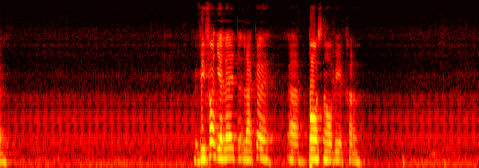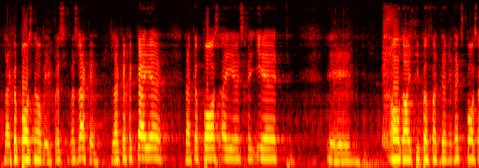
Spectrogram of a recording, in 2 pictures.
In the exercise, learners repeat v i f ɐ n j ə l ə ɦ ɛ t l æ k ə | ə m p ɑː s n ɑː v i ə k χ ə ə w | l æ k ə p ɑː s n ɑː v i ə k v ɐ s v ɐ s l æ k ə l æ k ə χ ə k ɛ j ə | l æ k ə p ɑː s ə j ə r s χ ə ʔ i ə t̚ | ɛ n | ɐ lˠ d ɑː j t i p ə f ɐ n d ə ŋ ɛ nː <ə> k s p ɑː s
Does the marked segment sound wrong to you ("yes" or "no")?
no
